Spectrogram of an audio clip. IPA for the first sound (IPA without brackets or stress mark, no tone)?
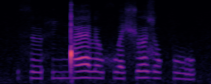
θ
